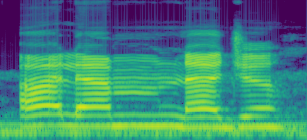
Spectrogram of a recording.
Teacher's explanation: علم نج، اب نج جیم پہ قلقلہ ہے، جیم ساکن ہے اور حروف قلقلہ میں سے ہے تو جیم کو ہم نے ہلا کر پڑھنا ہے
